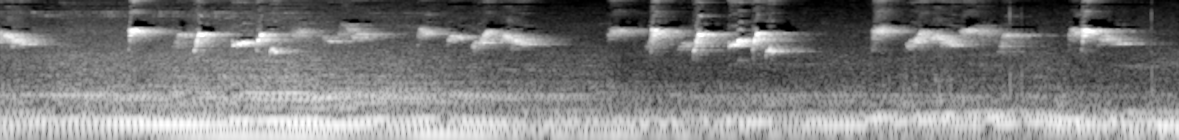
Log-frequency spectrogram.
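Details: Red-whiskered bulbul singing rich, fluty phrases: sharp high starts sliding into warbled lower whistles, delivered in rapid groups with short pauses, over a soft low drone.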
